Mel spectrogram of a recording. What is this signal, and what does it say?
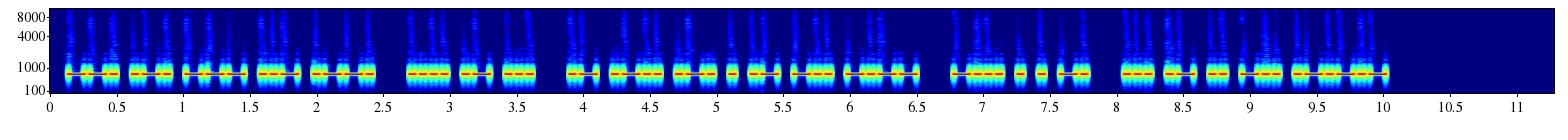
Morse code, heard as a keyed tone, about 32 wpm, 700 Hz. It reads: GROUP HAS ALREADY BEEN SAID.
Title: Sentences from Top 1000 Words - Review Part 1 - 30wpm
